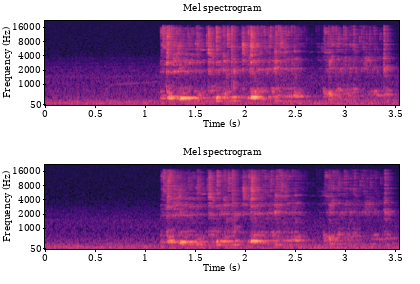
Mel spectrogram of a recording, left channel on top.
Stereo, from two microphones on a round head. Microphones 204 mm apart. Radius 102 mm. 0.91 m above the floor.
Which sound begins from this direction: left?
A splash, at 1.1 s.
